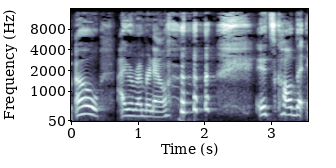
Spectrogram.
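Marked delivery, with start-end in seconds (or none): 1.5-2.7 breathy laugh. Real, not acted. Laughing while recalling title.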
